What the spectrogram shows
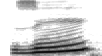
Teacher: زا کو شدت کے ساتھ اور سیٹی کے ساتھ ادا کرتے ہیں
